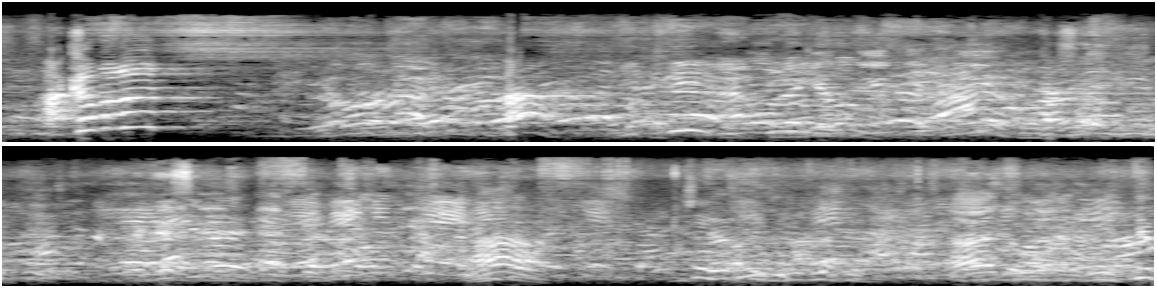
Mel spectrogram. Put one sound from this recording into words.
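A man talks loudly through a microphone over a loudspeaker.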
